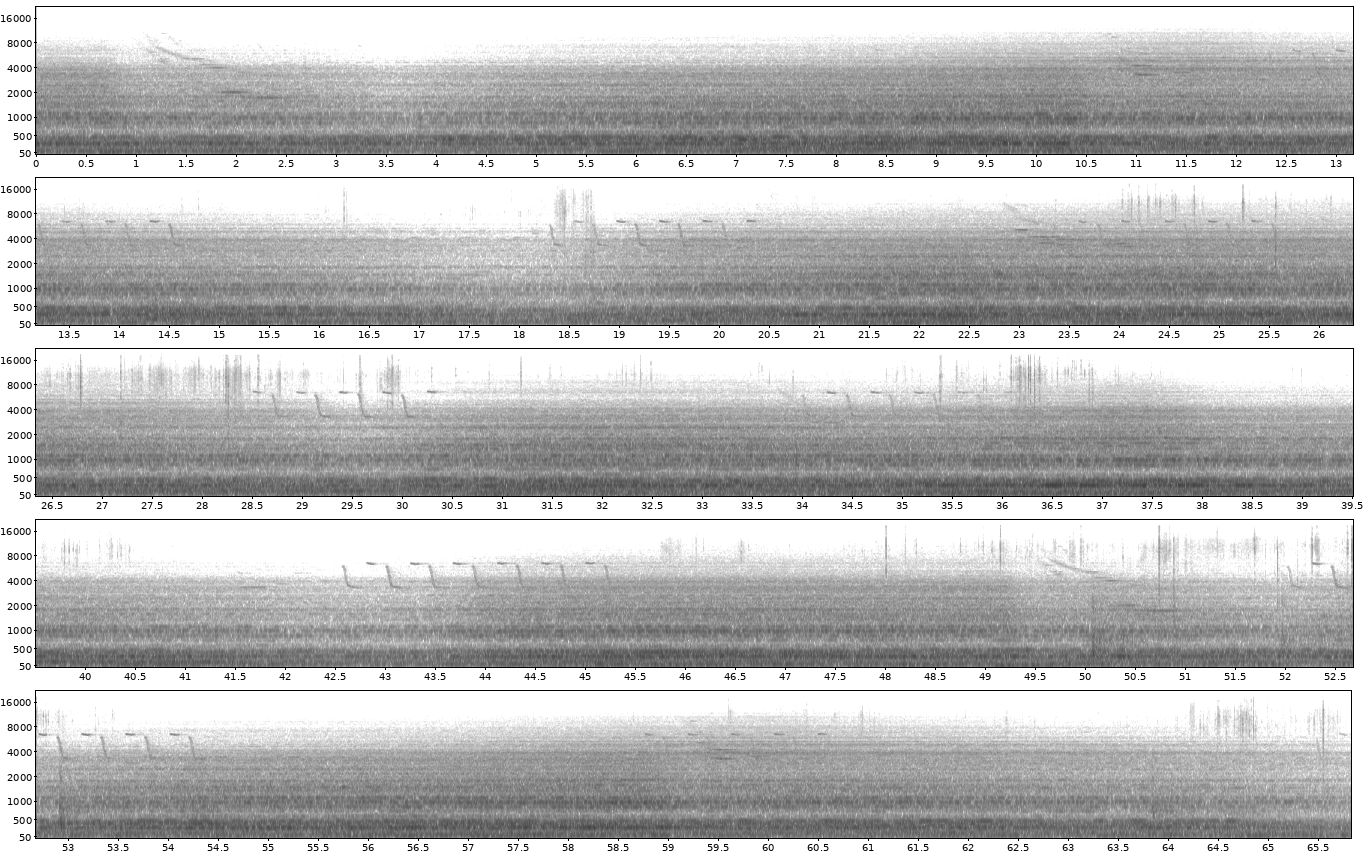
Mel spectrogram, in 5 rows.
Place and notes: Hornické muzeum Vinařice, Czechia - Parní těžní stroj Ringhofer z roku 1905
Dvoučinný parní stroj firmy Ringhoffer Praha - Smíchov zakoupila na Světové výstavě v Paříži v roce 1905 Pražská železářská společnost. Na šachtě Mayrau ve Vinařicích u Kladna byl instalován a v provozu až do roku 1994. Je poháněn elektromotorem. Zvuk byl nahrán u venkovní zdi u železné roury, která odváděla stlačený vzduch z pístů. Do dýchání stroje zní letadlo a ptačí zpěv.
